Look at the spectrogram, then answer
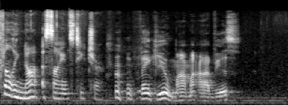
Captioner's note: chuckles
